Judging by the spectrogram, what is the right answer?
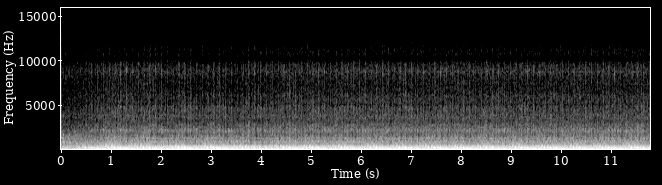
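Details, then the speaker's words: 1968 Dodge C500 truck at 55°F, first start after air system repair: deep, even rumble holding a steady idle with no knocks or misses, heavy smoke, air pressure building to about 90 PSI. "God damn, she runs."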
